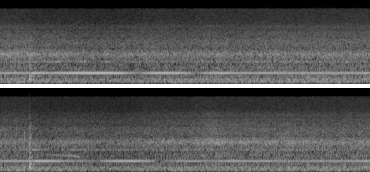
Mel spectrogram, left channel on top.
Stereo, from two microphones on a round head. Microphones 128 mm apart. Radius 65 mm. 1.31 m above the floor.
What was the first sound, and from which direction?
A guitar, 75° right (ahead or behind).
